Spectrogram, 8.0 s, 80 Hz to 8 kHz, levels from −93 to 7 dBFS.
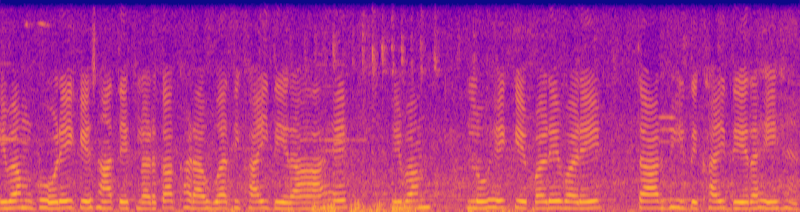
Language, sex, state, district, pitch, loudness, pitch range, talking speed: Hindi, female, Chhattisgarh, Raigarh, 250 Hz, -15 LUFS, 240-260 Hz, 165 wpm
